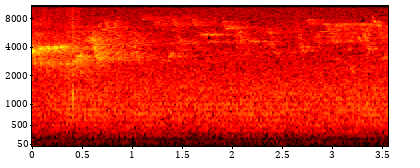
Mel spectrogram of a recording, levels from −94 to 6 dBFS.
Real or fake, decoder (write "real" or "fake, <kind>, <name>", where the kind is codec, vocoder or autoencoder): real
